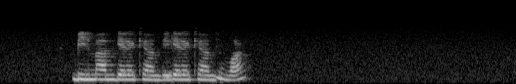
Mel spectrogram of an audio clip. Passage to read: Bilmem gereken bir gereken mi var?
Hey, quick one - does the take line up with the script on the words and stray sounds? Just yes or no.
yes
